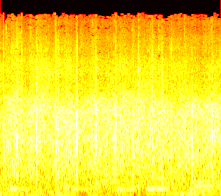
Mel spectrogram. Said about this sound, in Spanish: Así que nada, un aplauso.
